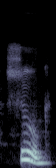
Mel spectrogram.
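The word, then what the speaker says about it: Zug: বলে থাকবো সেট, অর্থাৎ এই সেটটার উচ্চারণ হবে বাংলা স এর মতো করে, হ্যাঁ খুবই সহজ, বাংলা স এর মতো উচ্চারণ হবে, যেমন সুগ সাইট, অর্থাৎ সেটটা স এর মতো উচ্চারিত হবে।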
